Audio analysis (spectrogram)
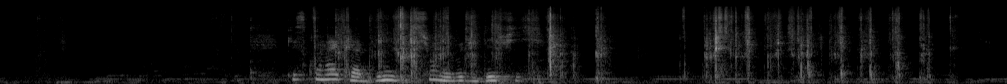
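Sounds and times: cards being shuffled by hand: 0.3 - 10.0.

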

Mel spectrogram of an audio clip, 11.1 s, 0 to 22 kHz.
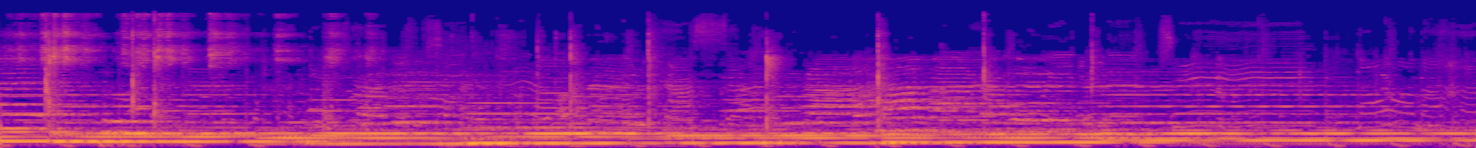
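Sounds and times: girls singing into microphones: 0.0 - 11.0
pop backing track: 0.0 - 11.0.

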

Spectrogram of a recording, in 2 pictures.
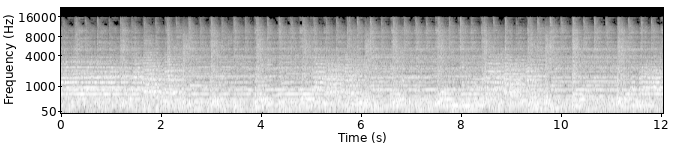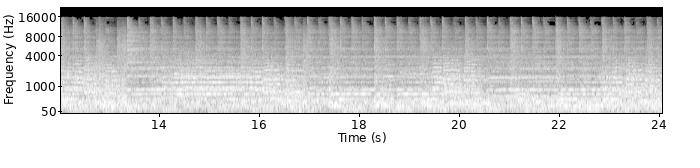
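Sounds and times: drum kit beat: 0.0 - 24.0
trumpet section playing: 0.0 - 24.0.

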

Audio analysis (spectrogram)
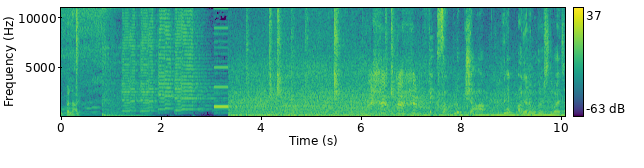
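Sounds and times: electronic test tone beep: 3.1 - 3.4
street traffic rumble: 3.4 - 10.0.

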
